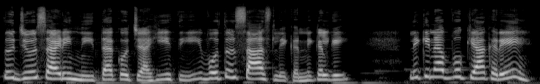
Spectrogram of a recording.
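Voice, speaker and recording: A woman's voice: sits high, lively intonation, measured pace, music in the background. A woman narrating a scripted children's story as a storyteller.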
